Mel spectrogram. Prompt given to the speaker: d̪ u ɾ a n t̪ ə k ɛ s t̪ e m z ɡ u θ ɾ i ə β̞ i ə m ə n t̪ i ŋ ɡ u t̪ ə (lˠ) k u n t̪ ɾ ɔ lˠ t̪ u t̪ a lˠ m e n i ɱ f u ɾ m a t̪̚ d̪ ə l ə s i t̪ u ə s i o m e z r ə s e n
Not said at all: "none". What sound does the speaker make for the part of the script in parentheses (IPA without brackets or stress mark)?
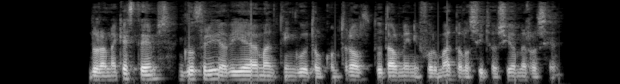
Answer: lˠ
